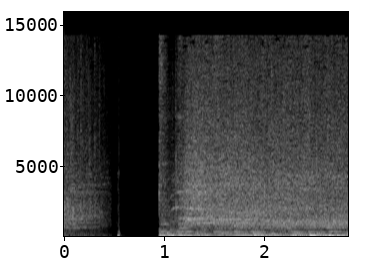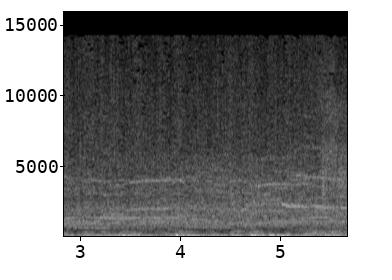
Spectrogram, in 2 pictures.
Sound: cheers and applause

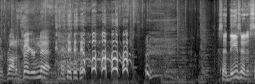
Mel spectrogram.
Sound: laughter

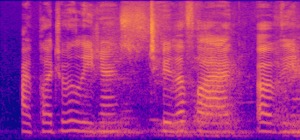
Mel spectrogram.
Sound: in Unison

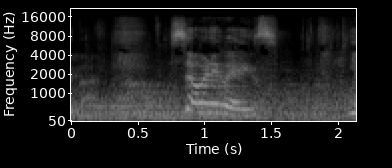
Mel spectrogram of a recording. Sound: she sniffles

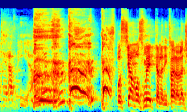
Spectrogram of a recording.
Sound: coughs

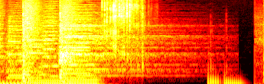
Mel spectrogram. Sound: crunch sound

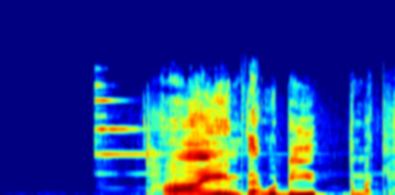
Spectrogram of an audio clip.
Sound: bell dings

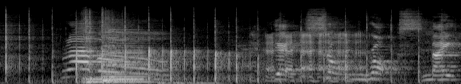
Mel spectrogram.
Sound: clapping

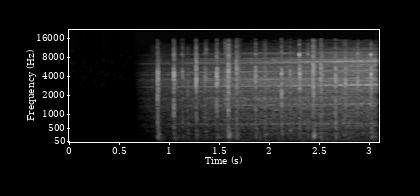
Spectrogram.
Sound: typing and swirling sound

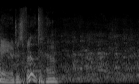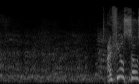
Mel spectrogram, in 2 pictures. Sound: audience laughing

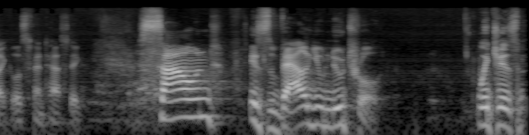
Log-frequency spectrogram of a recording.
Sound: laughter

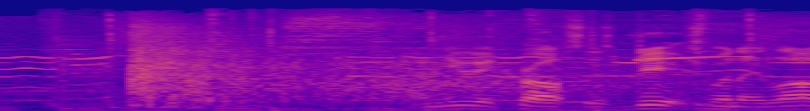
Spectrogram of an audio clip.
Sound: gun fires

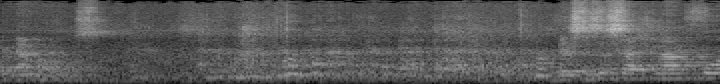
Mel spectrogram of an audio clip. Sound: laughter

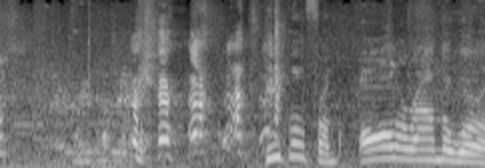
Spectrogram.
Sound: laughter

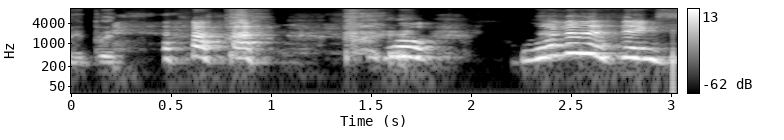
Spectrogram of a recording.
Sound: laughing

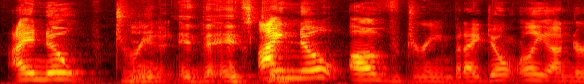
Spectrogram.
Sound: stuttering

